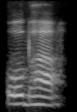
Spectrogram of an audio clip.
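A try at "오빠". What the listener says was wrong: it is oppa. So when you write bha twice, it's a little bit stronger, right? So you pronounce it as pa, oppa, oppa, pa sound.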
